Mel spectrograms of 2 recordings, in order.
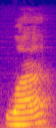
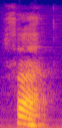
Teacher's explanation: Ularni maxrajiga eʼtibor bersak bir-biriga o'xshash demak vav harfini talaffuz qilishda lablarimiz bir-biriga tegadi. Fa harfini talaffuz qilishda esa tepa tishimiz pastki labimizga tegadi.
